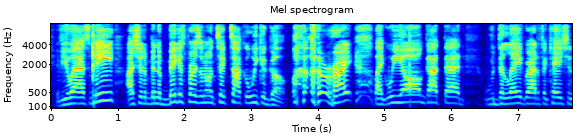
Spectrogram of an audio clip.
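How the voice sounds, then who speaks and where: Slangy, bright-voiced man in his thirties. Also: a little high. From United States. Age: 30s. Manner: slangy, emphatic, chatty with laughs. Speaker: livestream host. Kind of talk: casual livestream talk to viewers.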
